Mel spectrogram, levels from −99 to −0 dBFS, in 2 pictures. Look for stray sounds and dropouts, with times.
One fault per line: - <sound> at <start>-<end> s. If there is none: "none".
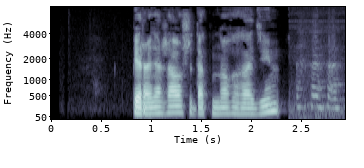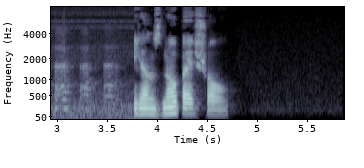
- laugh at 2.4-3.7 s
